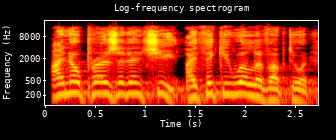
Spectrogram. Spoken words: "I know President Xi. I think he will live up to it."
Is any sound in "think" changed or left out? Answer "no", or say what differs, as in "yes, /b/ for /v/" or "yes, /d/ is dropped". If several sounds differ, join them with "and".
no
